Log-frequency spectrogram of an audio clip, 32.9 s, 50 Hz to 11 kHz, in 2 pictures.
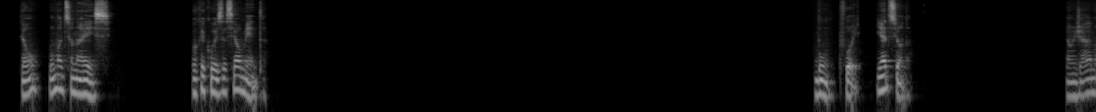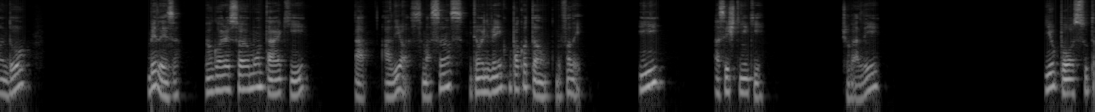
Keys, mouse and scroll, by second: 2.1 click, 13.7 click, 17.9 click, 22.2 click, 25.9 click, 27.4-29.2 drag, 30.3 click, 30.8-31.9 right drag.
